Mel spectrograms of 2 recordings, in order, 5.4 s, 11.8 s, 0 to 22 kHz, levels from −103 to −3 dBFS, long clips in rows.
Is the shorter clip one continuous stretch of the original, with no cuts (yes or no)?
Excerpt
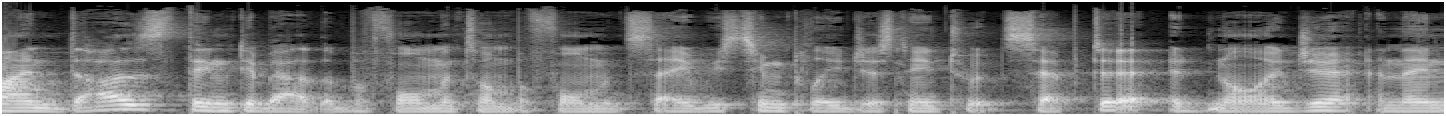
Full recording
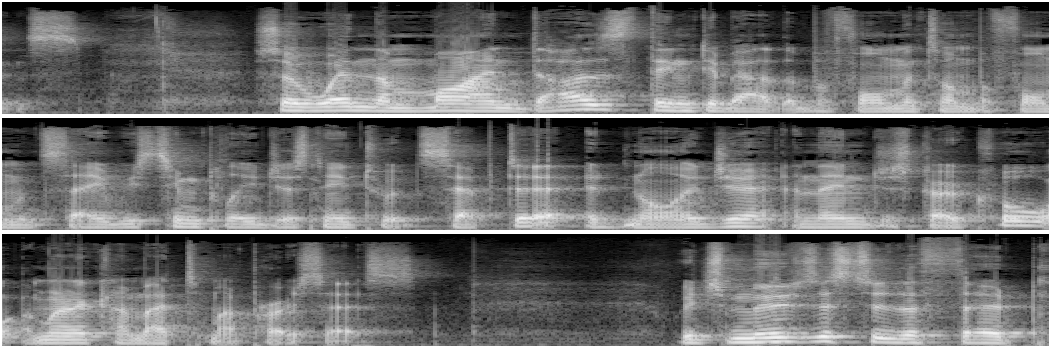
yes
